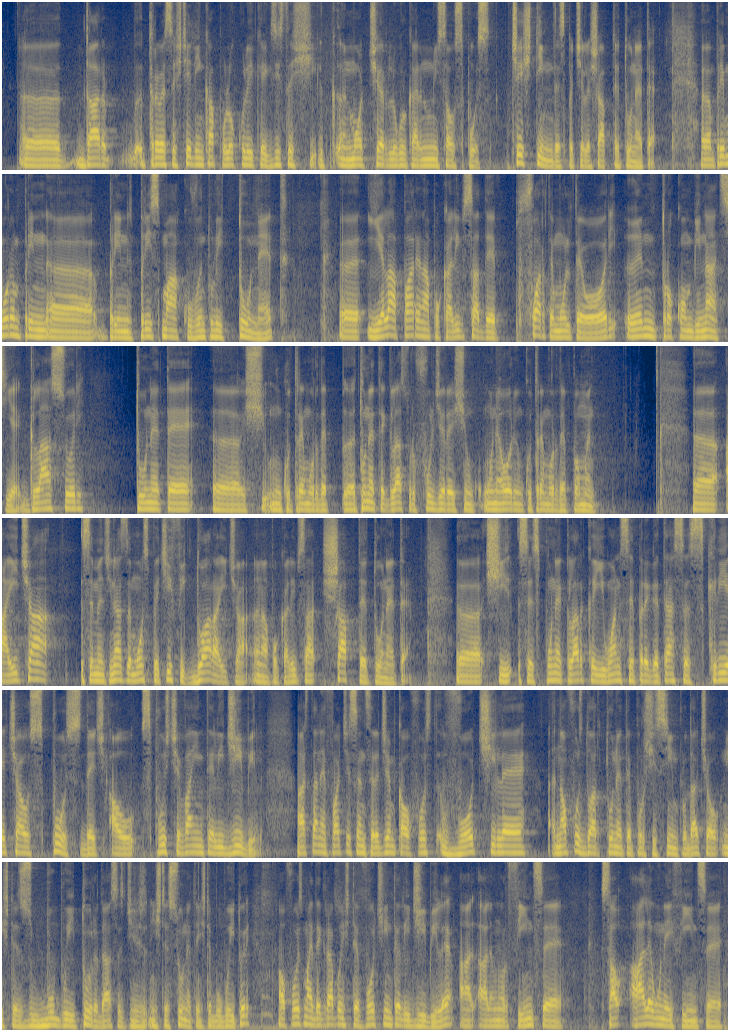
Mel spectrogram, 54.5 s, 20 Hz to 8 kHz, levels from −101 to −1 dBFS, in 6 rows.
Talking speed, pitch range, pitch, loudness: 150 wpm, 100-120 Hz, 110 Hz, -17 LUFS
